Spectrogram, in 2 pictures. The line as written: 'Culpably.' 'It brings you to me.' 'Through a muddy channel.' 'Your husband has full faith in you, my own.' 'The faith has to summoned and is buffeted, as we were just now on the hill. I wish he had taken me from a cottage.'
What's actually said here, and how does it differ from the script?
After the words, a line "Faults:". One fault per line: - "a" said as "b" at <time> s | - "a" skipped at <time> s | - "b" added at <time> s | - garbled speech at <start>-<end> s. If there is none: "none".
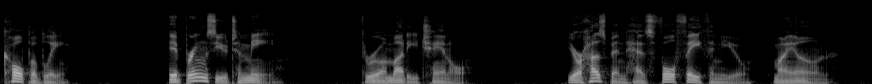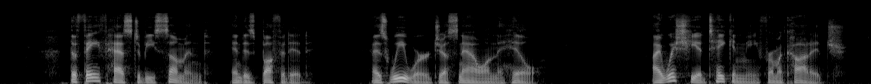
'Culpably.' 'It brings you to me.' 'Through a muddy channel.' 'Your husband has full faith in you, my own.' 'The faith has to be summoned and is buffeted, as we were just now on the hill. I wish he had taken me from a cottage.'
Faults:
- "be" added at 10.1 s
